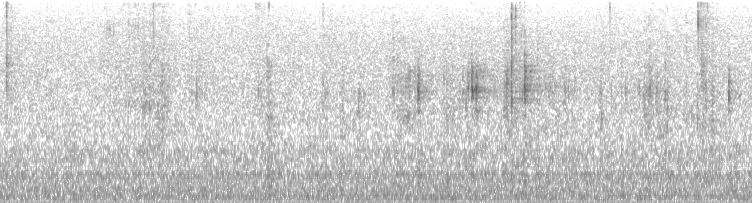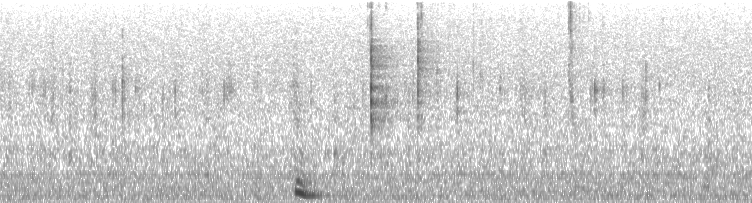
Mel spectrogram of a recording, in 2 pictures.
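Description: Close-miked chewing of a soft almond-flour taco of grouper fish: quiet, with scattered wet mouth clicks and smacks. There is a short hummed "mm" of approval about ten and a half seconds in.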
